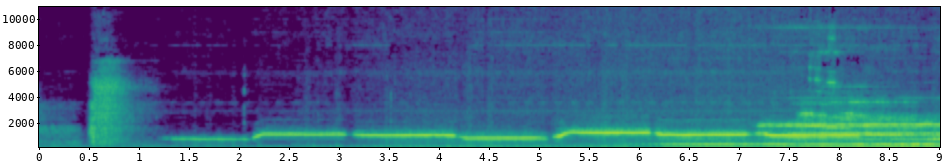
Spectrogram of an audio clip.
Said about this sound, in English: I'm guessing that's part of the activation sequence. Now we know what the whistle's for. So each tone is going to light up one of the crystals.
